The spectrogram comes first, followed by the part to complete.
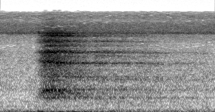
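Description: A man's big sigh: one long breathy exhale that starts about half a second in and fades out over about a second.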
